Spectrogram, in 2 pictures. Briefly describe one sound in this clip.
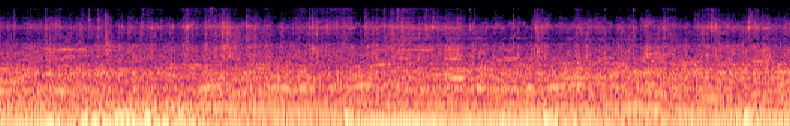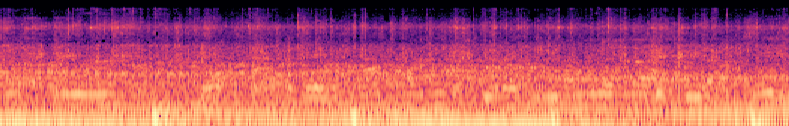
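A moored boat's engine hums steadily nearby.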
